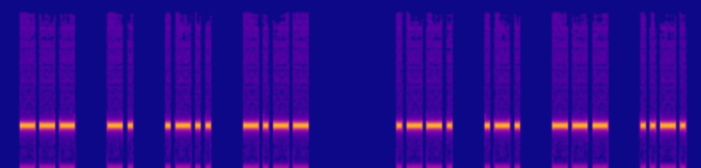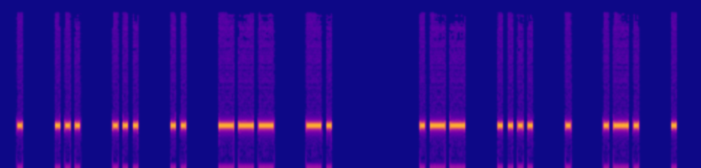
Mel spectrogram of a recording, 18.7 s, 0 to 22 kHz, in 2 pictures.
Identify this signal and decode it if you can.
Morse code, heard as a keyed tone, about 18 wpm, spaced as for 12 wpm, 1000 Hz. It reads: ONLY PROFESSION WHERE
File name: qotdfiles / 12wpm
